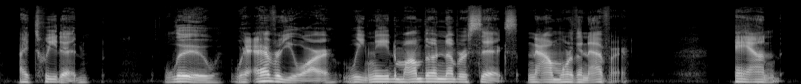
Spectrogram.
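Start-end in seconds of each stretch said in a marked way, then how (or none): none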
